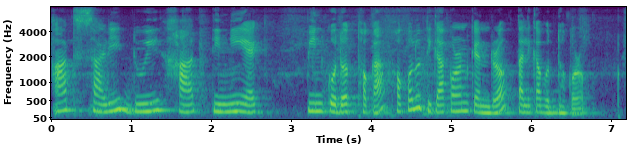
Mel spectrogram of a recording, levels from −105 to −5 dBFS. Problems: constant background noise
